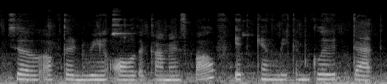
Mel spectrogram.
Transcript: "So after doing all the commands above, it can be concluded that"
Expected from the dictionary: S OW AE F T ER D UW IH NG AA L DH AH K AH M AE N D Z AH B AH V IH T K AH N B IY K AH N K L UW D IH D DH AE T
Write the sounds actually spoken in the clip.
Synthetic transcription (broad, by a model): S OW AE F T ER D UW IH NG AA L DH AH K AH M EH N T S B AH F IH T K AH N B IY K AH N K L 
